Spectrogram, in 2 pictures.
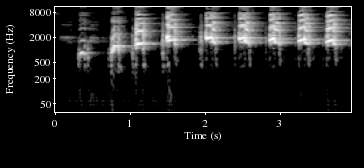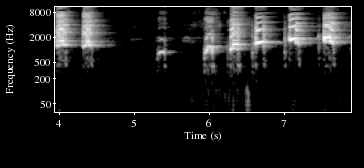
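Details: Red-legged seriema song: strident yapping notes starting low and climbing, then a steady string of loud harsh yelps, a quiet gap, and another ascending series of yelps.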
